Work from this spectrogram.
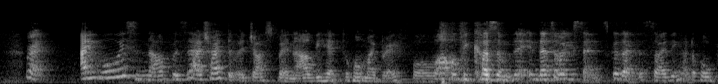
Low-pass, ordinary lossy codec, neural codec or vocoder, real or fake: none; none; codec, 16 kHz, 0.4 kbps, LongCat-Audio-Codec; fake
